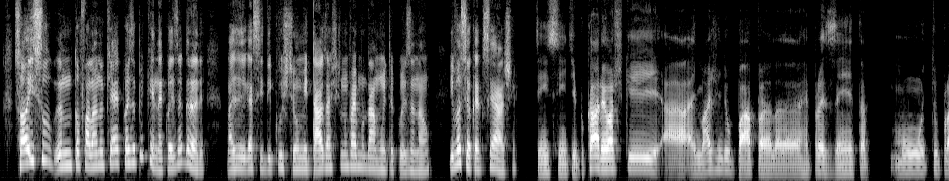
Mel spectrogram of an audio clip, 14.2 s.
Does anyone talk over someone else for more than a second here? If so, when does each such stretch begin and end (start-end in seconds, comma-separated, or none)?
none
